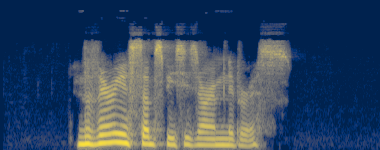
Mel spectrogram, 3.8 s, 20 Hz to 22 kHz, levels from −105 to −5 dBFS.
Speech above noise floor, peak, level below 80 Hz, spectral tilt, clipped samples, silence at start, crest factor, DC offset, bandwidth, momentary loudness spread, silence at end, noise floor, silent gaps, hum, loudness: 69 dB; -4 dBFS; -62 dBFS; -5 dB/octave; under 0.1%; 0.75 s; 16 dB; under 0.1%; 7.6 kHz; 15 LU; 0.95 s; -85 dBFS; none; none; -16 LUFS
